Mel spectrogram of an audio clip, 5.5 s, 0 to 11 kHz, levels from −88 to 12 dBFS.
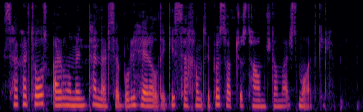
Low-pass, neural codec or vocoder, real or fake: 9.9 kHz; none; real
